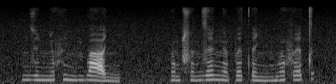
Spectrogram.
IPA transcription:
n z y ɲ ə̃ f y ɲ m b a ɲ | ə̃ b ɬ ə̃ n z ɛ ŋ ɛ̃ p ɛ t ɾ ɛ ɲ m b ə̃ f ɛ t

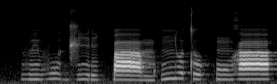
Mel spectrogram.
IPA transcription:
β ĩ˨ v u˦˨ d͡ʒ i˦˨ ɾ i˦ k͡p a˦˨ m | ɲ ʊ˦ t ʊ˨ k ũ˨ ɣ a˦

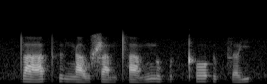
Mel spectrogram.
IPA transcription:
t̪ aː˨˩˦ t̪ʰ ɨ˨˩ ŋ a˨˩˨ w ʂ a˨˩ m t̪ʰ a˨˩˦ m n u˨˩ ɓ ə˨˩ k̚ t̪ʰ o˧ ʔ ɨ˨˩ p̚ s ə˧˥ j

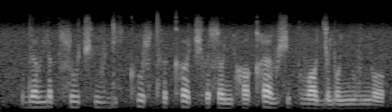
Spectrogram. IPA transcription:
d ɜ v j ɜ k ɬ u t͡ʃʰ i v ɟ ʌ ç kʰ u ɬ tʰ ə kʰ ʌ t͡ʃʰ ə ɬ ʌ ɲ h ɔ qʰ i v ʃ i k v ɒ ɟ ʌ j ɔ ɲ u v ɲ ɔ

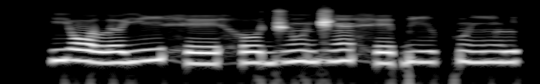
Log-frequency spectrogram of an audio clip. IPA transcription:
j ɔ˦˨ l ə˧ j i˦ h eː˨ h o˧ d͡ʒ ũ˦ d͡ʒ ɛ̃˦ h e˨ ɓ iː˧ kʷ ĩ˧ l

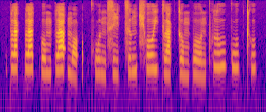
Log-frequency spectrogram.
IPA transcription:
p l a˥˩ k̚ p l a˥˩ t̚ ʔ o˧ m p l a˥˩ ʔ m ɔ˨˩ ʔ | kʰ w ɯ˩˦ ŋ s iː˨˩ t̚ s ɯ˦˥ ŋ t͡ɕʰ oː˥˩ j k l a˨˩ k̚ t o˨˩ m p oː˨˩ n pʰ l uː˥˩ k w u˥˩ k̚ tʰ u˥˩ k̚

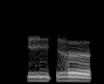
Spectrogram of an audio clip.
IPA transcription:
ɦ i ʔ ɦ ə

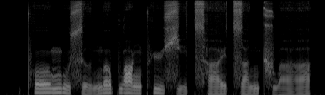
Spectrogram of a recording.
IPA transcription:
pʰ o˥ ʊ̯ m u˥˩ s ɹ̩˨˩ n̪ ɤ˥ p w ɑ˥˧ ŋ pʰ y˥˩ ɕ i˨˩ t͡sʰ a˧˥ ɪ̯ t͡s a˧˥ n ʈ͡ʂ w ä˨˩˦

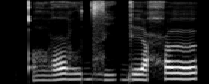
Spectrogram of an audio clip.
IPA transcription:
qʼ ɔ̤˩ ʕ o̤˥ d͡z i̤˨ ɡ e˨ ħ œ˥

